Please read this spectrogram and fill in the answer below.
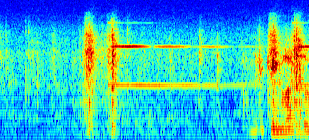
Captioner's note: cash register chiming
